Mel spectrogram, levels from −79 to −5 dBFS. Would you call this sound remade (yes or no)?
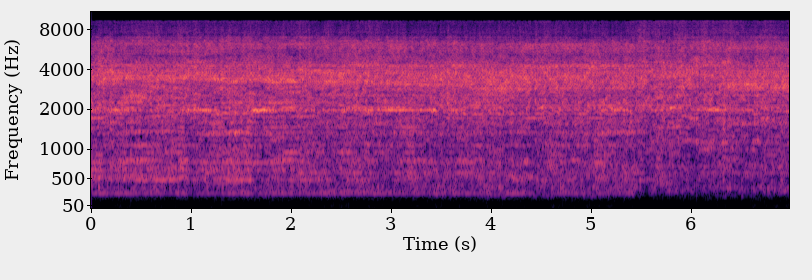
yes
